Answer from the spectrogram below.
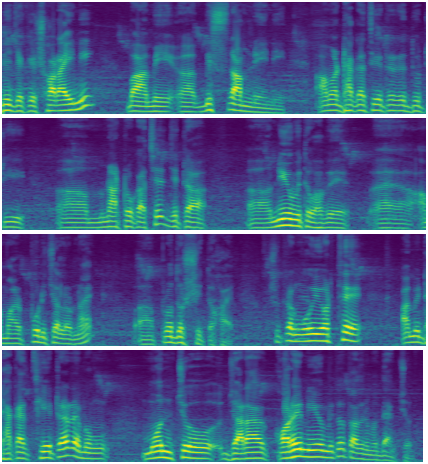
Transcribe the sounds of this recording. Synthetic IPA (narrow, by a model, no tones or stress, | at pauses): nid͡ʑekeʃɔɾajni | baamibisɾamnejnḭ | a̰maɾɖʱakat̪ʰieʈaɾeɾd̪uʈi | naʈokat͡ɕʰed͡ʑeʈa | nijomit̪obʱabe | a̰maɾpoɾit͡ɕalonae | pɾod̪oɾʃit̪ohɔ̰e | ʃut̪oɾaŋojoɾt̪ʰe | amiɖʱakat̪ʰieʈaɾeboŋ | mɔnt͡ɕod͡ʑaɾakɔɾenijomit̪ot̪ad̪eɾmod̪ʱeɛk̚d͡ʑo̰n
